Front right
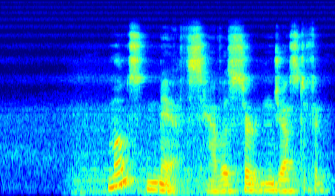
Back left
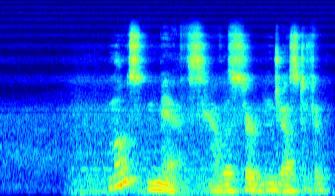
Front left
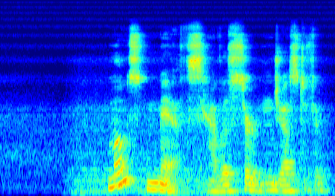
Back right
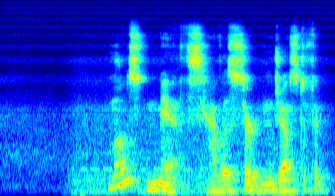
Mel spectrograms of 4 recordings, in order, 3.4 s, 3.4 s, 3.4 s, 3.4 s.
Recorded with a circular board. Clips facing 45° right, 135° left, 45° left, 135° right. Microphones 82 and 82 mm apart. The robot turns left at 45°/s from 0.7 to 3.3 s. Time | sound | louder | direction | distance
1.1 | a man speaking | front right 5 dB, front left 5 dB | straight ahead | 0.5 m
